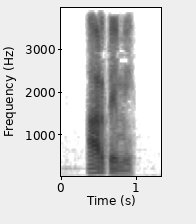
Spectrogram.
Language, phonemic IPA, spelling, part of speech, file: Greek, /ˈaɾ.te.mi/, Άρτεμη, proper noun, El-Άρτεμη.ogg
- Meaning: standard form of the formal of Άρτεμις (Ártemis)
